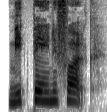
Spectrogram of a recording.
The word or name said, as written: midtbanefolk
